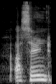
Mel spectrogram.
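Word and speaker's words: ascent: यानी एस के बाद अगर सी आता है तो वहां सी साइलेंट होता है।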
